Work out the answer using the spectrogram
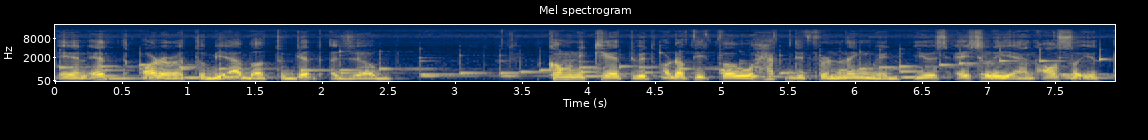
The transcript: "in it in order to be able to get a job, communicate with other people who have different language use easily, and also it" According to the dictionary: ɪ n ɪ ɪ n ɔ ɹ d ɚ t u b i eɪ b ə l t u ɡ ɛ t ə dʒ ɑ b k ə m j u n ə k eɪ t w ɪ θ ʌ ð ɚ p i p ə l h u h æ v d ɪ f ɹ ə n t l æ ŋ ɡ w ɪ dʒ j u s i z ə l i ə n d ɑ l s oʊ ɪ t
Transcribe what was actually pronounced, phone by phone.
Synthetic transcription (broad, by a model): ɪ n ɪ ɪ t ɔ ɹ d ɚ t u b i eɪ b ə l t u ɡ ɛ t ə dʒ ɑ b k ə m j u n ə k eɪ t w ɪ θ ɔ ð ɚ p i p ə l h u h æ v d ɪ f ɹ ə n t l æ ŋ ɡ w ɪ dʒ j u s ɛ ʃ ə l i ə n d ɑ l s oʊ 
